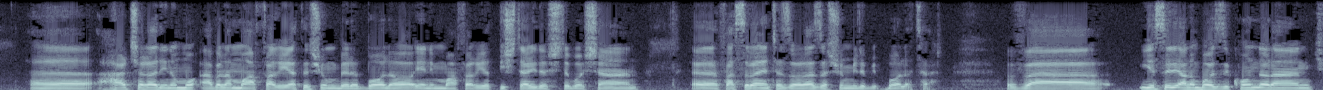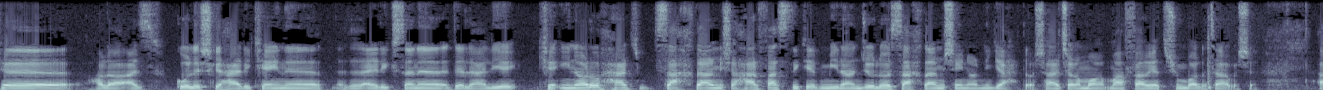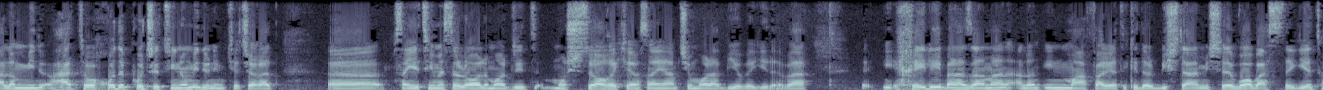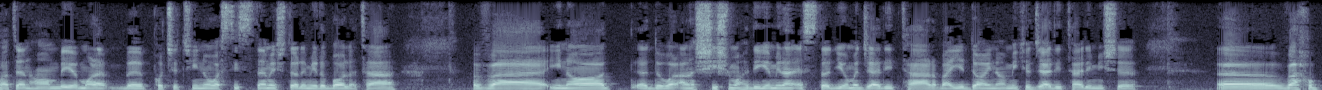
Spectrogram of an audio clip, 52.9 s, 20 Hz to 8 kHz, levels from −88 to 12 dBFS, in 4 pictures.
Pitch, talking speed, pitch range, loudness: 110 Hz, 130 wpm, 105-120 Hz, -12 LUFS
